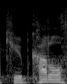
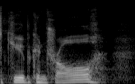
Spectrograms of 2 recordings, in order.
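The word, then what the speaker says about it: kubectl: at it'd be the cube cuddle now depending on who you ask this is pronounce different ways I've had some people insist aney no no it's cube control others say well I always spell it out cube CTL some people are fight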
